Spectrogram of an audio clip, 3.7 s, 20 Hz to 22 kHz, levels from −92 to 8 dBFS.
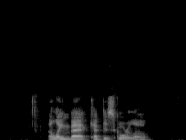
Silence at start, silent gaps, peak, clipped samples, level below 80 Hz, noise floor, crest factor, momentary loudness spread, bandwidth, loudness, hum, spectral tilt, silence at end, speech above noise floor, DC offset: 0.95 s; none; -18 dBFS; under 0.1%; -80 dBFS; under -90 dBFS; 22 dB; 22 LU; 7.4 kHz; -37 LUFS; none; -4.5 dB/octave; 0.8 s; over 53 dB; under 0.1%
